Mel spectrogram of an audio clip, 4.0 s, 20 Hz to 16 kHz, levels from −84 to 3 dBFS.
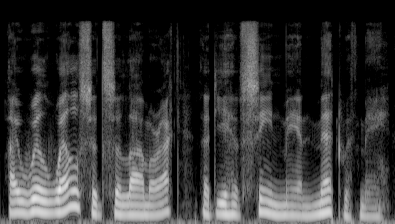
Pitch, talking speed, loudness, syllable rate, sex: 135 Hz, 230 wpm, -17 LUFS, 4.9 syllables/s, male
